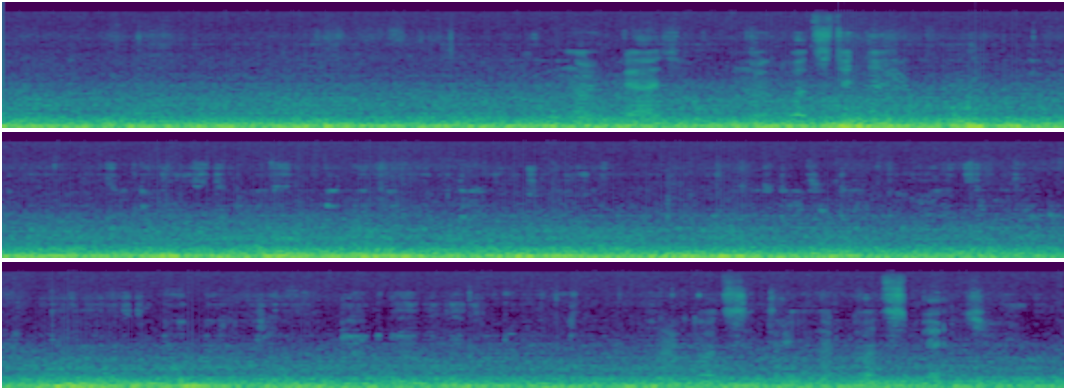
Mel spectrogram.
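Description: Road and engine noise inside a moving car's cabin: a steady low rumble, with a few short clicks or knocks about four to six seconds in and again near the end.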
